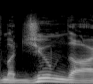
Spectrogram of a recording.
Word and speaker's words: Majumdar: I've got a great guest right now, Sarit Majumdar, and it's 3 syllables, Majumdar, and I got that down really well.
